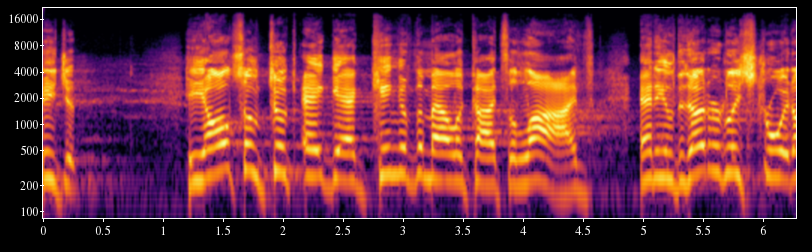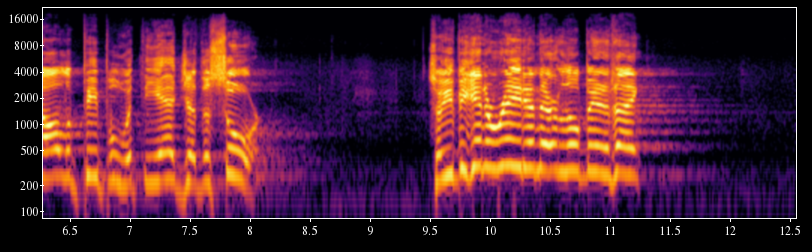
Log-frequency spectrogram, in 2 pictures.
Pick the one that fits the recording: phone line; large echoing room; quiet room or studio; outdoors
large echoing room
